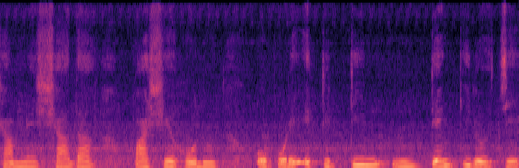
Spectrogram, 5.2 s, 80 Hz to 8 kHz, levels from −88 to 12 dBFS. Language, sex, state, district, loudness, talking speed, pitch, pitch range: Bengali, female, West Bengal, Dakshin Dinajpur, -18 LUFS, 115 wpm, 225 Hz, 205-250 Hz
